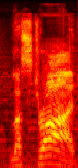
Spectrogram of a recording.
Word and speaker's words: Lestrade: Gatorade, but pronounced like Lestrade.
